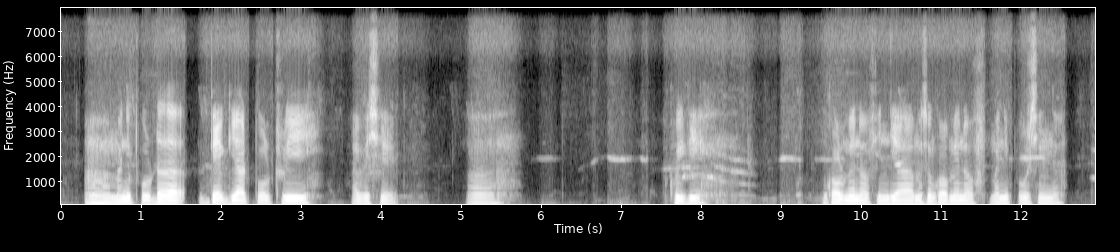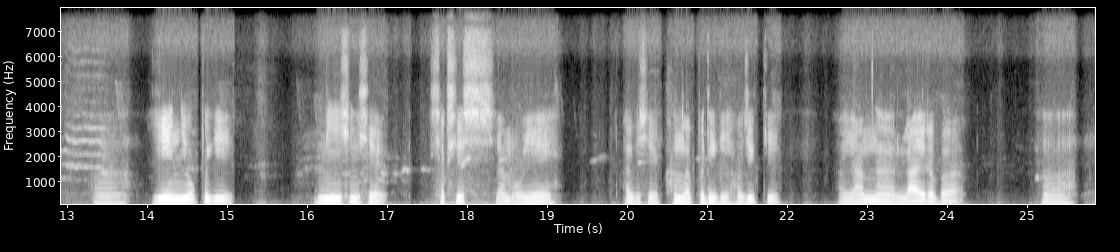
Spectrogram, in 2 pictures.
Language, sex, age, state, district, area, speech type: Manipuri, male, 30-45, Manipur, Chandel, rural, spontaneous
